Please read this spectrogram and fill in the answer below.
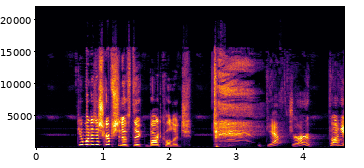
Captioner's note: laughs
